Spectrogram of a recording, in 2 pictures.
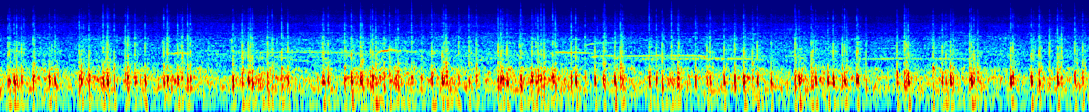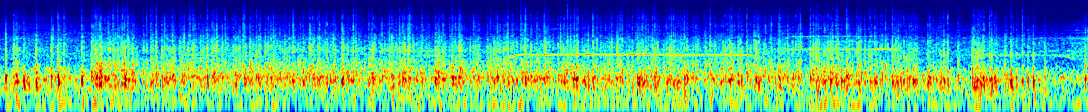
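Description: Aerial fireworks display: a dense, continuous barrage of shell bursts and crackling, many reports overlapping in quick succession.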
